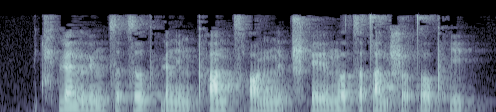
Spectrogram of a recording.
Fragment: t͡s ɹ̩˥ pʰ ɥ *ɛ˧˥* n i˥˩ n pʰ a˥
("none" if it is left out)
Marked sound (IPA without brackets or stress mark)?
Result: ɛ˨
